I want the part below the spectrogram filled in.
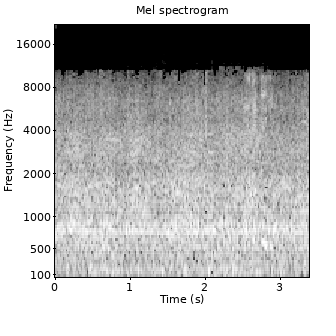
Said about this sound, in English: Capacity crowd here. in the Sher-e-Bangla National Stadium.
